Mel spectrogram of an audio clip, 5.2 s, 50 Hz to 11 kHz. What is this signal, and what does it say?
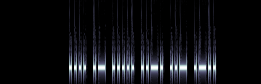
Morse code, heard as a keyed tone, about 25 wpm, 700 Hz. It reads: HA5FUL
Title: DXCC-100 Call Signs - 6 Characters - 25wpm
